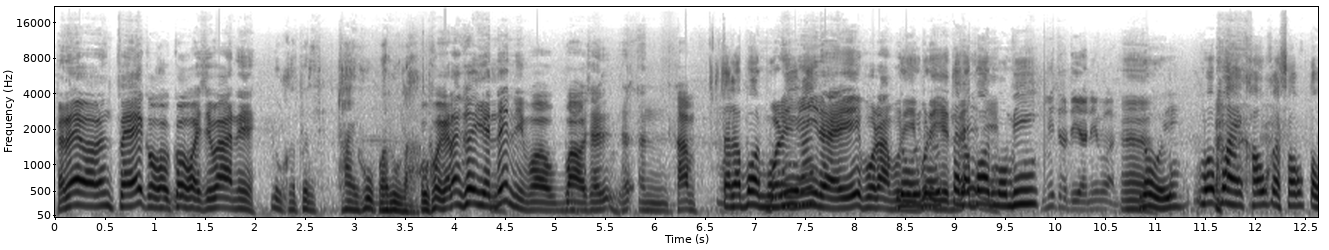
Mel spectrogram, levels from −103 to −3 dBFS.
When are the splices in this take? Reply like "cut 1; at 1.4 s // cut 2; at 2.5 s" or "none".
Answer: none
